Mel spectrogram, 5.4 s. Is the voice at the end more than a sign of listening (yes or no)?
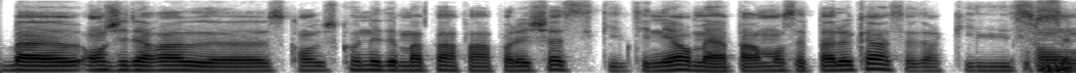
yes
